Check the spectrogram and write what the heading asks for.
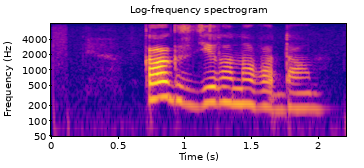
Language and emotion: Russian, neutral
